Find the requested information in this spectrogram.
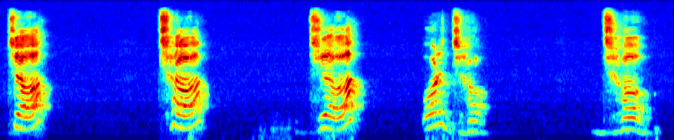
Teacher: जिन व्यंजनों के उच्चारण में वायु पहले पूर्ण स्पर्श होकर रुकावट उत्पन्न करती है। फिर धीरे-धीरे संघर्ष के साथ बाहर निकलती है। उन्हें संघर्ष स्पर्शी व्यंजन कहा जाता है। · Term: स्पर्श संघर्षी व्यंजन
